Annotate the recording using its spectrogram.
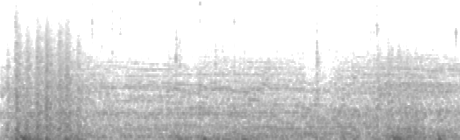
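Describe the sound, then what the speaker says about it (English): Canister shot artillery barrage in a Napoleonic Wars battle game, sounding as a dense, continuous rattle of gunfire and blasts at moderate distance, with rough peaks near the start and end. "Canister shot. Canister shot. Barrage."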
